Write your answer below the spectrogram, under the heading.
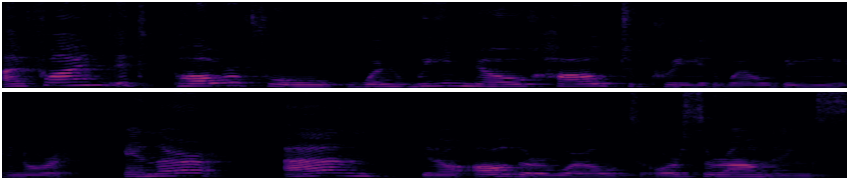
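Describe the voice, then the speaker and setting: In a Slovene accent, a woman speaks at a fairly slow pace with lively intonation and big swings in loudness. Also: medium pitch for a woman. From Slovenia. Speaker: spiritual healing practitioner. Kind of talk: informational introduction video to clients. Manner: warm, enthusiastic.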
